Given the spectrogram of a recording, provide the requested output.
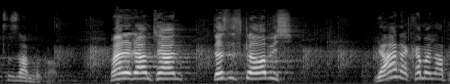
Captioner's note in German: Beifall Freie Demokraten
